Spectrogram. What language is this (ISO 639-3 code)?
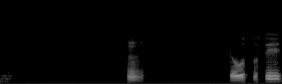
pan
